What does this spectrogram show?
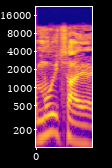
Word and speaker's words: Muay Thai: Do you have because you're a Muay Thai kicker, right?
